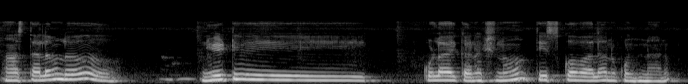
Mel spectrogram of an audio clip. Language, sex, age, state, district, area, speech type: Telugu, male, 45-60, Andhra Pradesh, Guntur, urban, spontaneous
